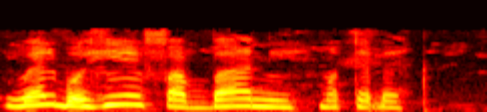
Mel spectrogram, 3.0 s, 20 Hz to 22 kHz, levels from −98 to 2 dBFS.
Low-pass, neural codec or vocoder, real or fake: 7.2 kHz; none; real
